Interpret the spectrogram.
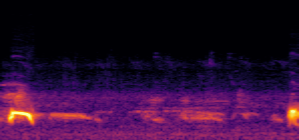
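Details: Spotted dove decoy call used to lure wild doves: one loud, short, low coo opening the clip, soft faint murmurs in the pause, then another coo starting at the very end.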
